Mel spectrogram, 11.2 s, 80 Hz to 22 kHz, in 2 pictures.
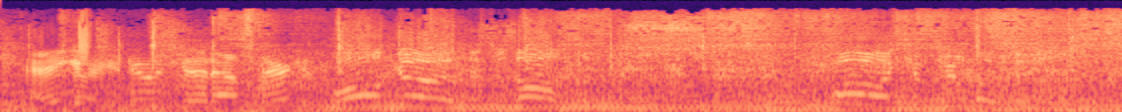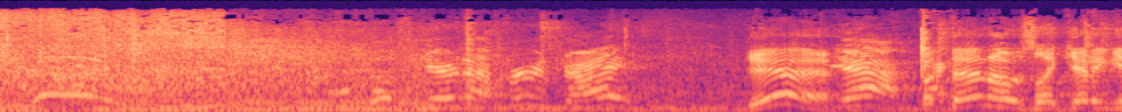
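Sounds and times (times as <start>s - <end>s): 
brief voice-like sounds: 0.0s - 3.3s, 4.0s - 6.3s, 7.1s - 11.2s
race car engine droning while driving: 0.0s - 10.2s
speech: 0.1s - 3.2s, 7.4s - 11.2s.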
